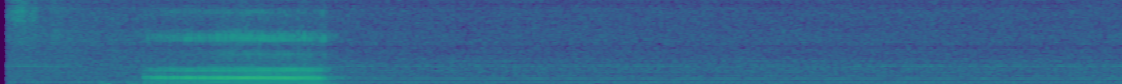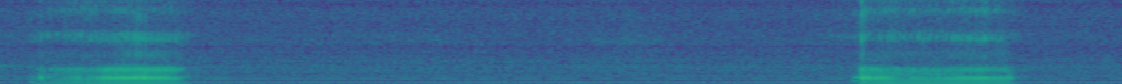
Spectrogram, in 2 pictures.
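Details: Shih Tzu snoring during a nap: three rough, rattling breaths roughly every four to five seconds.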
